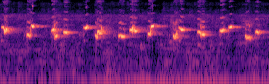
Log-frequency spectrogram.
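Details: Yellow-vented bulbul in the long 'ropel panjang' style, used to provoke other bulbuls to sing and fight: lively bubbly warbled notes, rising and falling, delivered in quick runs of about four per second with nothing else audible.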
